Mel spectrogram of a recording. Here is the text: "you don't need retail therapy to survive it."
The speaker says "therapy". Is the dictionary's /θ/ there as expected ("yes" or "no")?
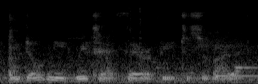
yes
